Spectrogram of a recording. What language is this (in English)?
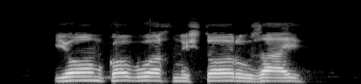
Yidgha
